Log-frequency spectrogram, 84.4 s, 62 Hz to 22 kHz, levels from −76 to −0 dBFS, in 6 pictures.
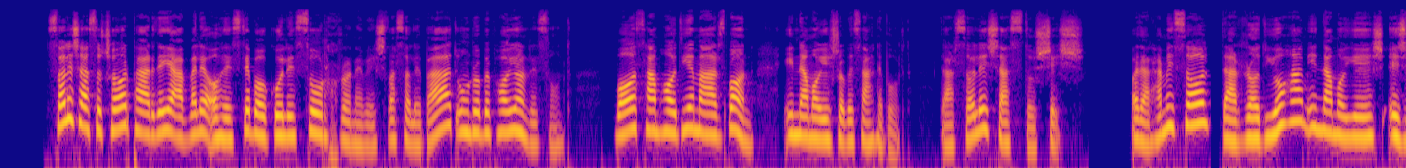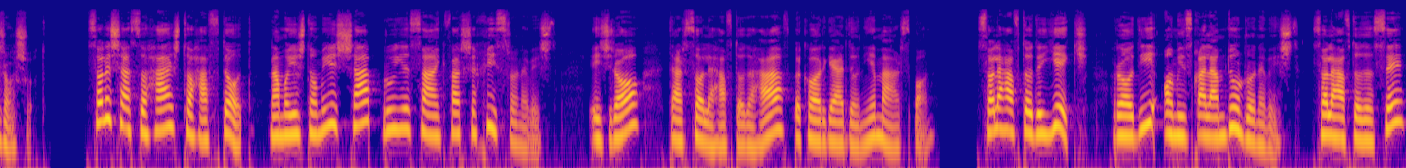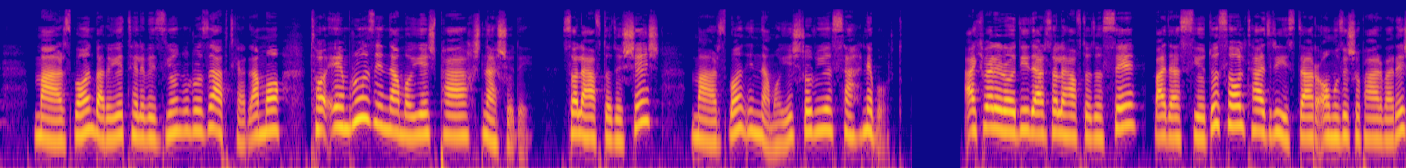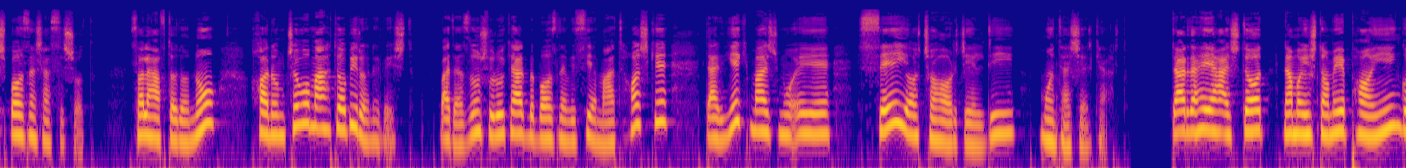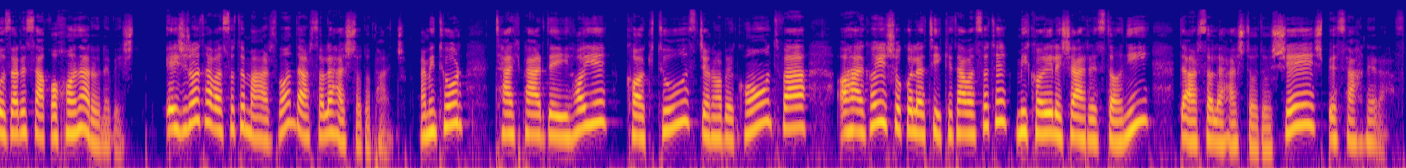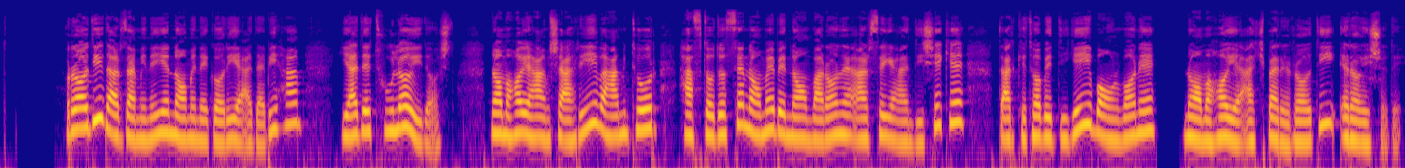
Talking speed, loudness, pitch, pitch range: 145 wpm, -15 LUFS, 205 Hz, 175-235 Hz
